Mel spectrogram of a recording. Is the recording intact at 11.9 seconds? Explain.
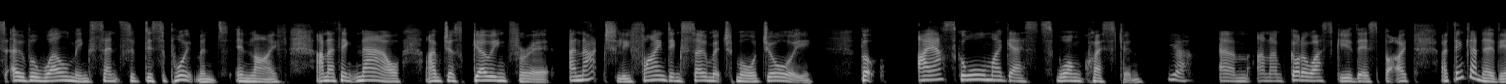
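No. From 11.22 to 12.88 s, between "all my guests one" and "got to ask you", the sound turns dull and boxy, with nothing above 4.6 kHz against the wider mSBC headset band around it. A 20 ms gap opens at the switch, the level falls by about 5 dB, and a new noise floor appears, roughly 40 dB below the signal. This is likely an input switched to a poorer device with a narrower band and its own noise.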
